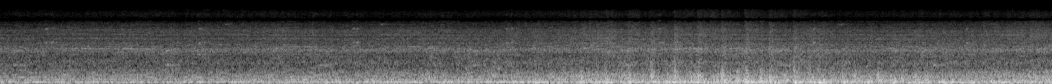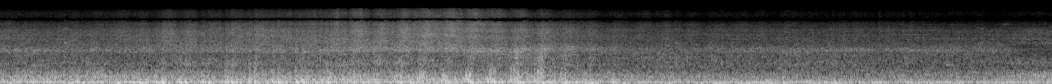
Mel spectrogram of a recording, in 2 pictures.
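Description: Freight train of tank cars rolling past, steel wheels clattering steadily over the rail. The noise grows louder and brighter for a few seconds past the middle.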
